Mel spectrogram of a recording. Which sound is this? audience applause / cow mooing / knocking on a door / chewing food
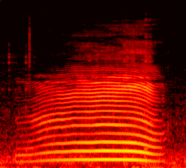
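cow mooing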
